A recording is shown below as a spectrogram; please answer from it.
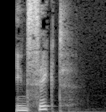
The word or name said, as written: insekt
